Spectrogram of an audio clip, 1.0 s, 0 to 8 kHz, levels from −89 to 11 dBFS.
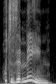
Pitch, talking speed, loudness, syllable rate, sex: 240 Hz, 235 wpm, -15 LUFS, 4.8 syllables/s, female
